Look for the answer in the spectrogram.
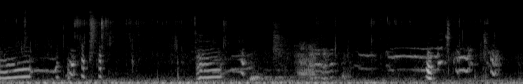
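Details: Backyard chickens, hens and roosters, pecking and scratching; hens give short nasal clucks and stacked cackling notes in quick irregular bursts over a steady low rumble.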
